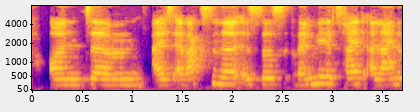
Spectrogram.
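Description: Backed by music, a woman talks at a fairly high pitch. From Germany, Cologne. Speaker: life coach. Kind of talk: interview.

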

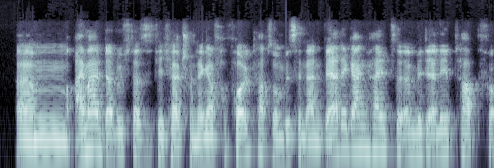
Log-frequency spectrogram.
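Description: A man at a medium pitch uses ordinary pitch variation in an ordinary speaking voice. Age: 20s. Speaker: marketing agency owner. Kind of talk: interview.

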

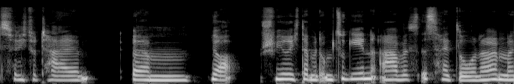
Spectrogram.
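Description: A woman with a normal speaking voice talks at a moderate pace in a fairly high pitch, recorded very cleanly against a silent background. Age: 30s. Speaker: actress and podcast co-host. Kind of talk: casual chat.

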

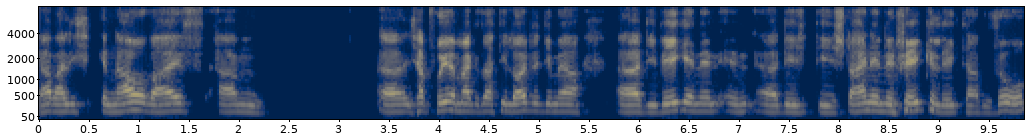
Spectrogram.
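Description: Fairly slow and monotone, a man speaks with flat intonation, a fairly high pitch and a dark, mellow tone. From central Hesse, Germany. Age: 50s. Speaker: business owner. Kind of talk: podcast interview.

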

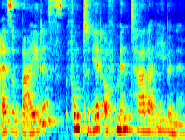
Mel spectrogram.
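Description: There is audible room echo and noticeable background noise. A woman speaks at a fairly slow pace. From Allgäu, southern Germany. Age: 40s. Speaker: hypnotherapist. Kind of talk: interview.

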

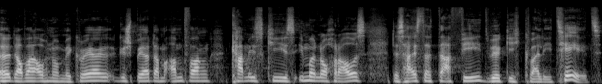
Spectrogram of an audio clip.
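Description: A man's fairly high-pitched, normal speaking voice at a moderate pace, with fairly even intonation and a dry, close sound with no echo. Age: 60s. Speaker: ice hockey expert co-host. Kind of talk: casual chat.

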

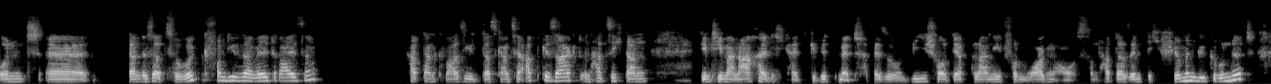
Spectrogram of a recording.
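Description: Delivered at a moderate pace, the speech carries lively intonation. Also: man, fairly high pitch for a man. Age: 20s. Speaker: climate-tech partner manager. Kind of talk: podcast interview. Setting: studio. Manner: hesitant, many fillers.

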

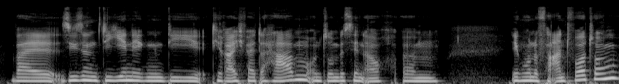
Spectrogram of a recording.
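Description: A woman with a normal speaking voice talks at a moderate pace and fairly low pitch. Her loudness stays very even, with ordinary pitch variation. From Germany, Frankfurt. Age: 20s. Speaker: aspiring travel influencer. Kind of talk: casual interview.

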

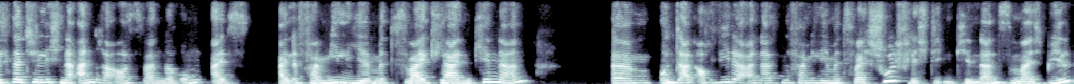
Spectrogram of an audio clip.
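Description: Somewhat breathy and fairly high in pitch, a woman talks at a moderate pace with ordinary pitch variation. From Germany, Cologne. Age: 40s. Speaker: emigration consultant. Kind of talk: casual interview chat.

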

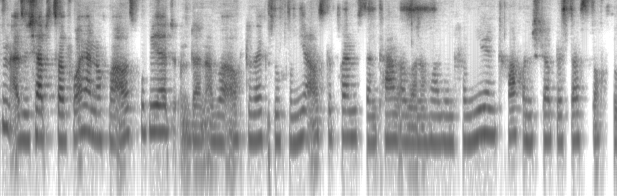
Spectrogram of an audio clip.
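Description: A woman speaks fairly quickly with music going on behind her. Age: 30s. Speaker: psychology graduate and coach, former addict. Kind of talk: casual interview about addiction recovery.

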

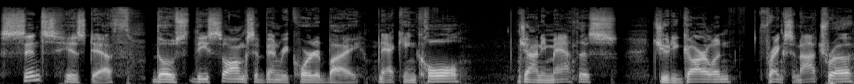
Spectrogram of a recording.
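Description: Someone with a Midwestern American accent speaks at a fairly slow pace, with fairly even intonation and very even loudness. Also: man. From northern Illinois, Rockford. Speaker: retired band director and guest conductor. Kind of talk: interview. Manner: halting, with fillers.

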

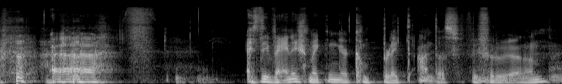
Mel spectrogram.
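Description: Over noticeable background noise, a man with an Austrian accent speaks at fairly low pitch with fairly even intonation. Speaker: podcast host. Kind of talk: casual chat.

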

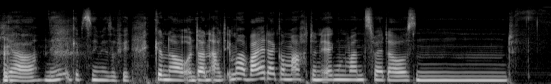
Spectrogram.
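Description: A woman with a medium pitch speaks at a moderate pace in a normal speaking voice. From Palatinate, Landau. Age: 30s. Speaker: singer and singing DJ. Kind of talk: casual chat.

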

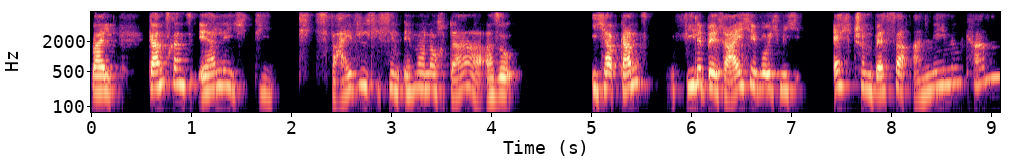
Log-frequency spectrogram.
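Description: With a slight Swiss German accent, a woman of fairly high pitch and dark, mellow tone speaks fairly slowly, with ordinary pitch variation, big swings in loudness, and long, frequent pauses. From Switzerland, Zurich. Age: 30s. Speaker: gratitude coach and author. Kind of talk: interview. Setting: video call.

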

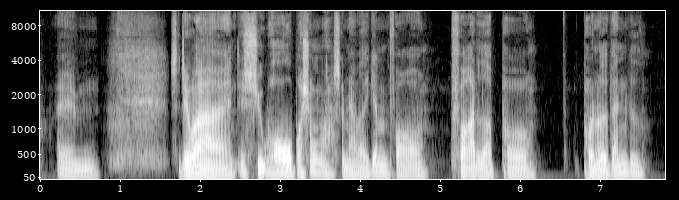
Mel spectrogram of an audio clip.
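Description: A man with a medium pitch speaks at a fairly slow pace, leaving long, frequent pauses. His intonation stays fairly even. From Denmark, Aarhus. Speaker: coach and former bodybuilder. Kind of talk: interview testimony.

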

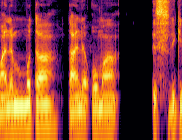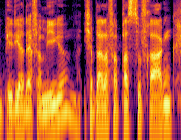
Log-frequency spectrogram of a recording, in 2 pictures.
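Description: A man uses a plain, everyday voice, neither hurried nor slow, at a moderate pace. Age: 60s. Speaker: podcast co-host, retiree. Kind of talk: casual chat.

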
